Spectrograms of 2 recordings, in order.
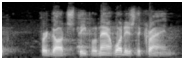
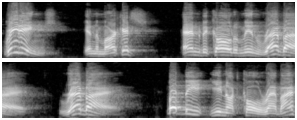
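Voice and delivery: preaching scripture reading; 3 semitones higher than usual. Acted. Preacher reads scripture to congregation, fervent. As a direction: read it out to the congregation with fire.

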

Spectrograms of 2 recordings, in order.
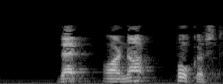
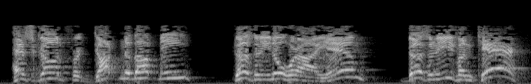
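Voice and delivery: fervent preaching; 8 semitones higher than usual. Acted. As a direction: preach Asaph's lament at full force. Preaching Asaph's complaint.

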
